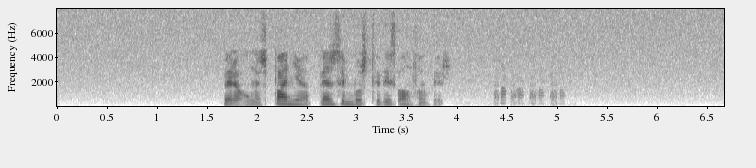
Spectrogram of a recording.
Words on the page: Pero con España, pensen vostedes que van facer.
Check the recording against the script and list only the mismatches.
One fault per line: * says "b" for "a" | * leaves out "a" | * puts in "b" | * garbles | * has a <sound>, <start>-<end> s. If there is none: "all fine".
* leaves out "que"
* has a laugh, 4.4-5.1 s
